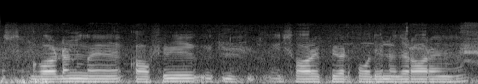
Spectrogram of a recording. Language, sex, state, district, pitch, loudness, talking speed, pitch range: Hindi, male, Chandigarh, Chandigarh, 125 Hz, -16 LUFS, 125 wpm, 125-130 Hz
